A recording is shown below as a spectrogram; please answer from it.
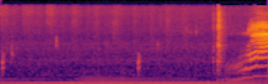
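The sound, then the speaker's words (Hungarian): A house cat gives a single rising, harmonic meow at the very end, after a low steady hum and a few faint ticks. “És itt a cica is.”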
